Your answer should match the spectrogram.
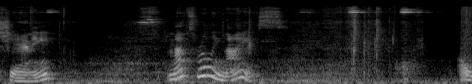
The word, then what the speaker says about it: Shany: it i was like is it shanny is it shawnee so i did find out it's shanny and that's really nice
